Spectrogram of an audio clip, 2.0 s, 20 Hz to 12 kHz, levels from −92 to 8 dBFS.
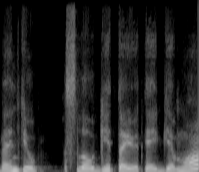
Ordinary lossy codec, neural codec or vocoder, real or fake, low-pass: Opus, 16 kbps; none; real; 10.8 kHz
